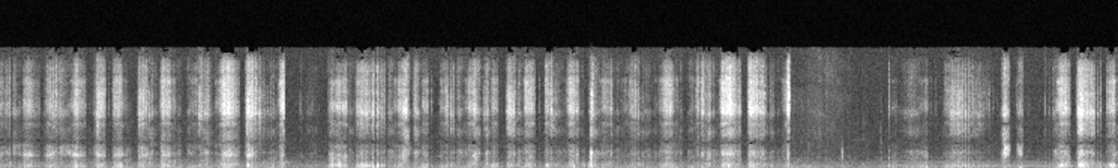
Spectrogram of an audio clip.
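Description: A gold fountain pen nib scratches across a flat sheet of lined cream paper in cursive strokes, writing in black ink. The sound is a quiet, bright, papery scratching in quick bursts, with short pauses between strokes and a faint steady low hum underneath.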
